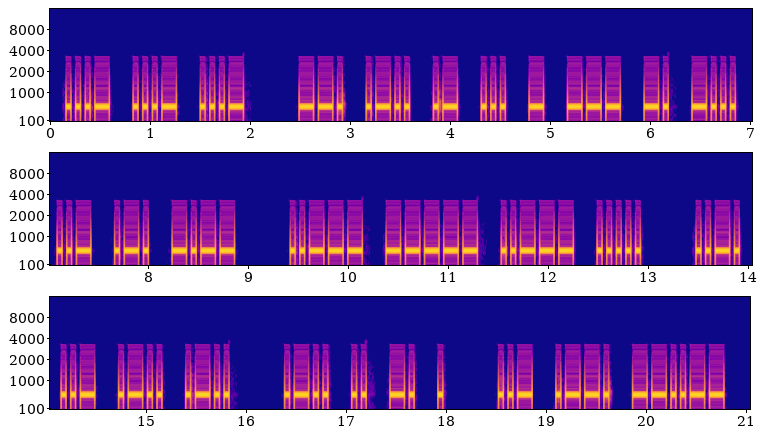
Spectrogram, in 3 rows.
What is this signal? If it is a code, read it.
Morse code, heard as a keyed tone, about 25 wpm, spaced as for 20 wpm, 550 Hz. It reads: VVV GLASTONBURY 2025 FULL LINE UP,
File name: podcast / News headlines-1x-25x20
